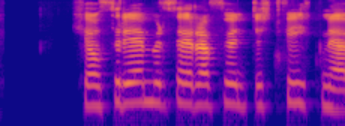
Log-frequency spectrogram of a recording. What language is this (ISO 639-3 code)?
isl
